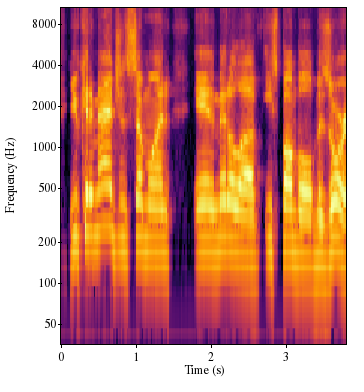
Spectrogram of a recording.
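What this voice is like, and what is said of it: Usual voice. Nothing is said of it.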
